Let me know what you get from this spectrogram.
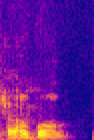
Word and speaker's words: Vogt: I think I've seen Kyle, I just realized I don't know how to pronounce his last name, Kyle Vogt, founder. – Kyle Vogt, yes.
